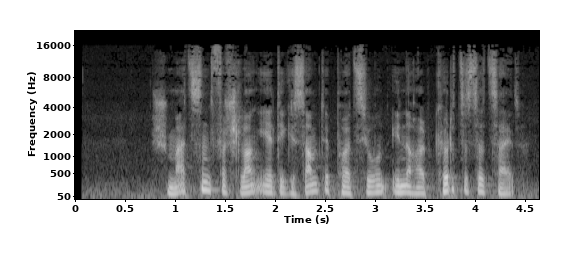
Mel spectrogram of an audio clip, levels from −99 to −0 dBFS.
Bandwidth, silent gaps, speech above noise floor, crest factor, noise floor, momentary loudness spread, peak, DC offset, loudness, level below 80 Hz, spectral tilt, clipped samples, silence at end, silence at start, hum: 16 kHz; none; 25 dB; 20 dB; -53 dBFS; 4 LU; -8 dBFS; under 0.1%; -28 LUFS; -50 dBFS; -5 dB/octave; under 0.1%; 0.05 s; 0.25 s; none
